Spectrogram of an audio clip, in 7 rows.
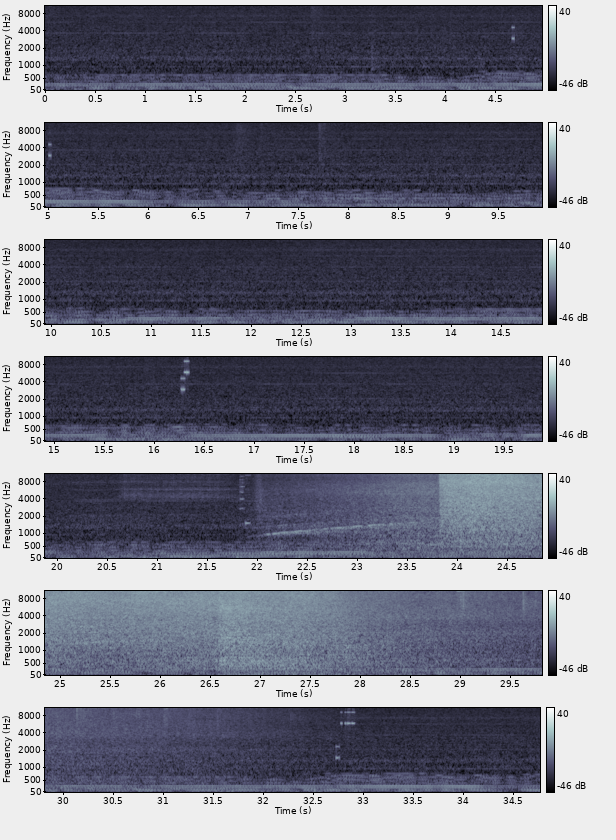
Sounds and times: Music: 0:00.0 - 0:22.4, 0:31.2 - 0:34.7
Pink noise: 0:21.8 - 0:33.0.

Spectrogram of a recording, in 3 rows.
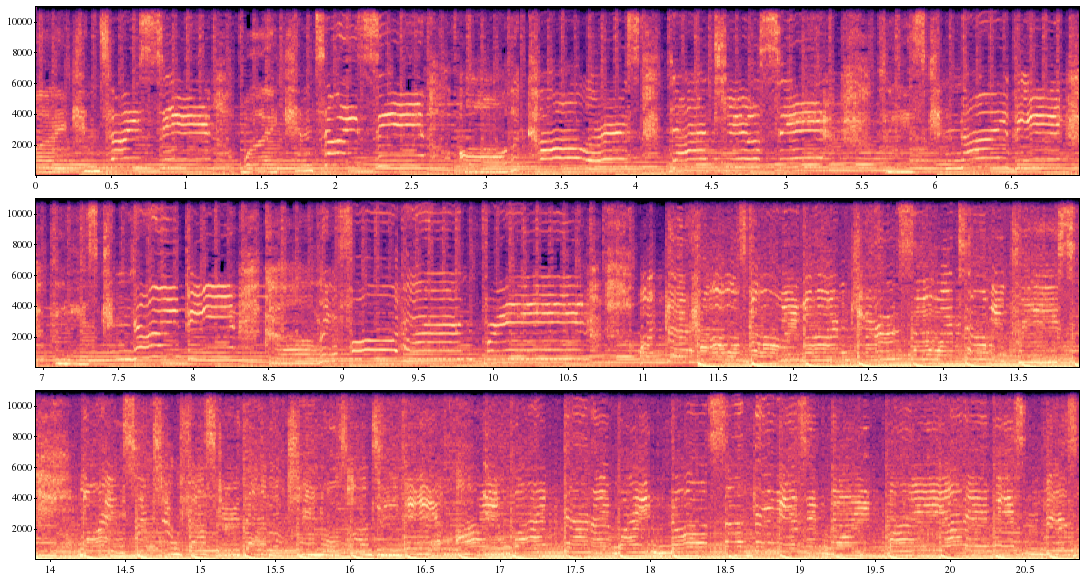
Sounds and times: Music: 0:00.0 - 0:20.8.

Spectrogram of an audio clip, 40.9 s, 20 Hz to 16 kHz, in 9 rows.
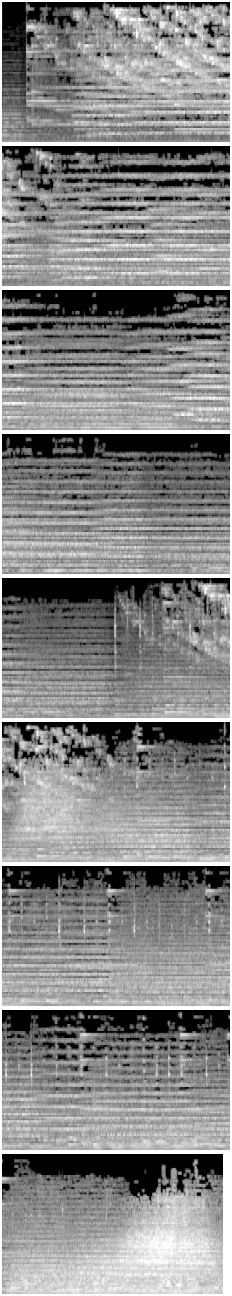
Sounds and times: Music: 0:00.0 - 0:40.9.

